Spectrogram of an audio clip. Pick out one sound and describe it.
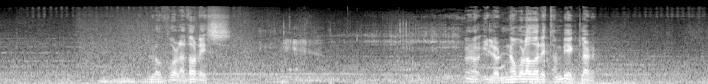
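A giant crab-like creature growls and roars.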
